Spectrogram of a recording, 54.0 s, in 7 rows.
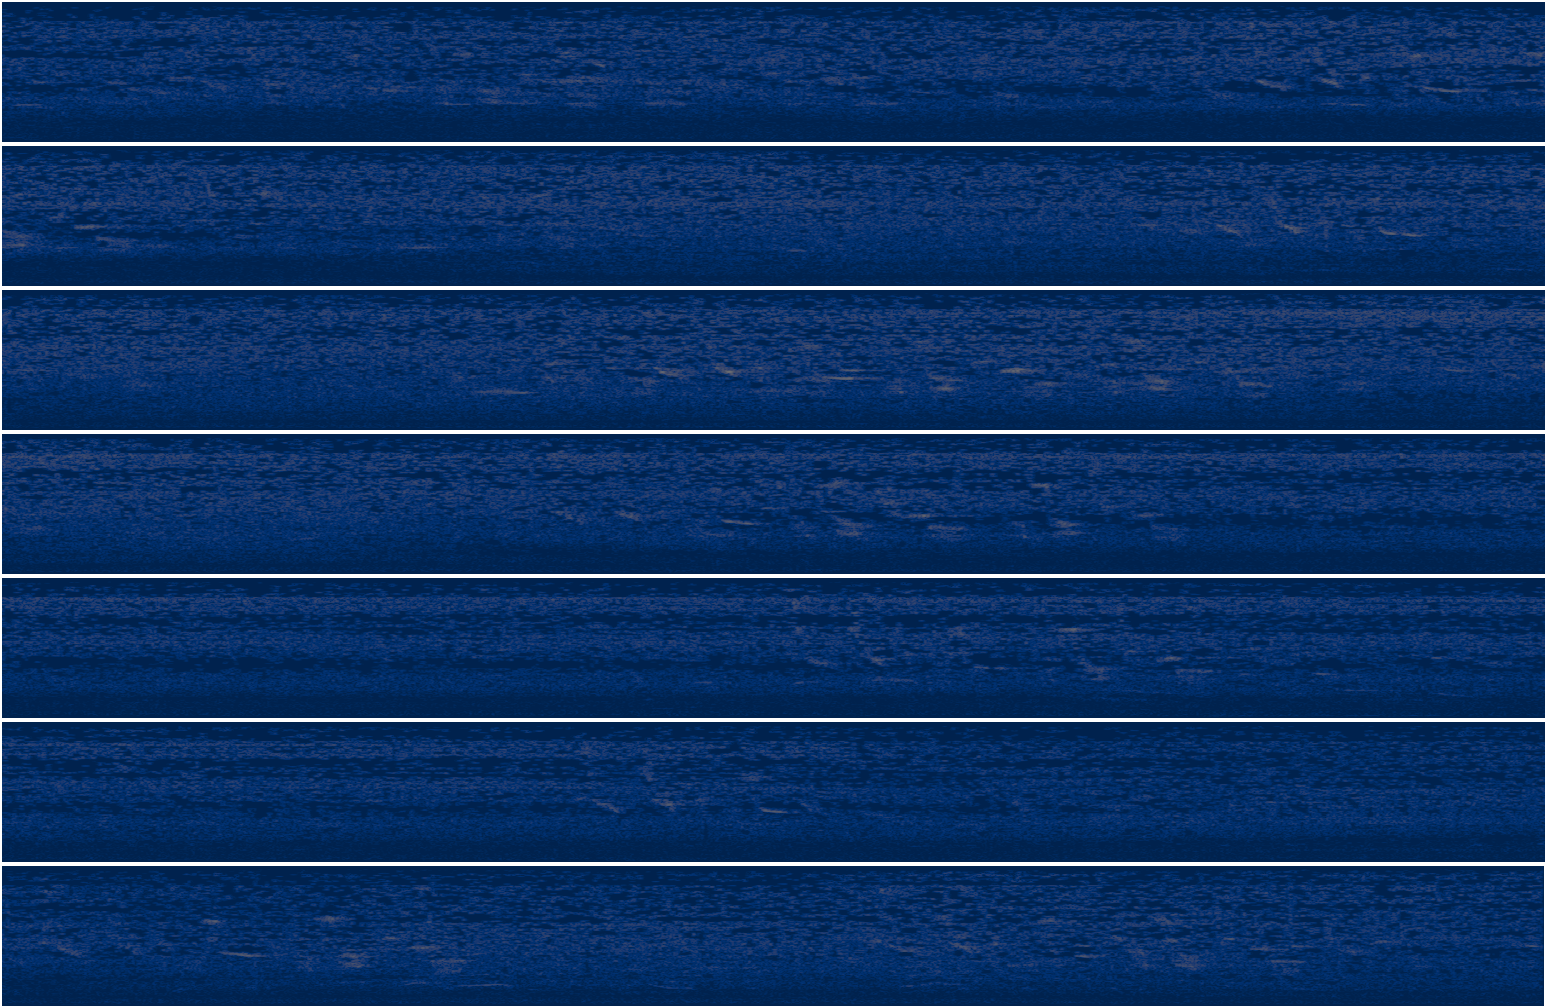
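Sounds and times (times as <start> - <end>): steady outdoor hiss: 0.0 - 54.0
small birds chirping: 5.7 - 24.9, 41.2 - 54.0.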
